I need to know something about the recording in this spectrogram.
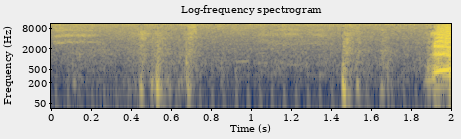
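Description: A few soft, low thumps as a man walks across a floor: about half a second in, again just after, and a stronger one about a second and a half in, over faint room tone.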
